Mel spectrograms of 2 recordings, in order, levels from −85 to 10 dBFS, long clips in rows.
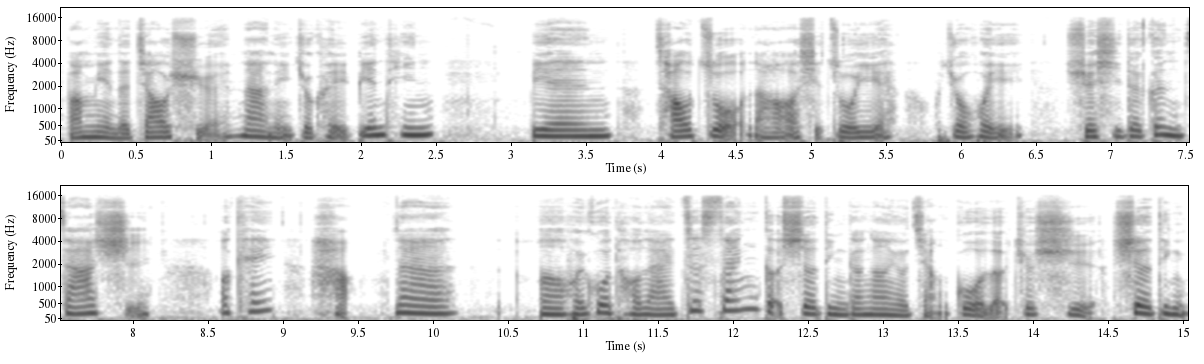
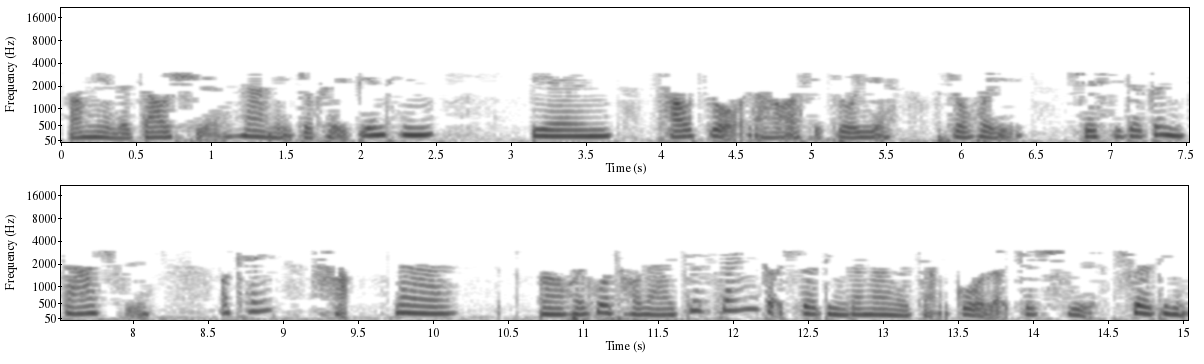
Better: first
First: none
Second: garbled, watery; badly; nothing above 3 kHz

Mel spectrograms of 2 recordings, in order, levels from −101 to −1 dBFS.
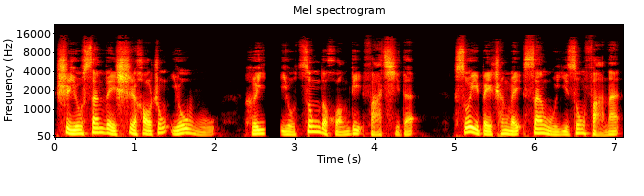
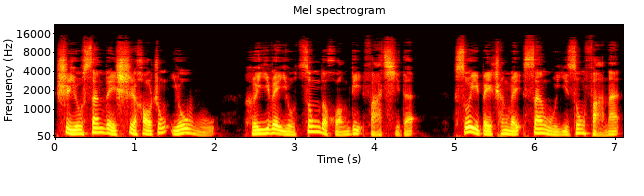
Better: second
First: audio cutting out; at 2.5 s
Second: none

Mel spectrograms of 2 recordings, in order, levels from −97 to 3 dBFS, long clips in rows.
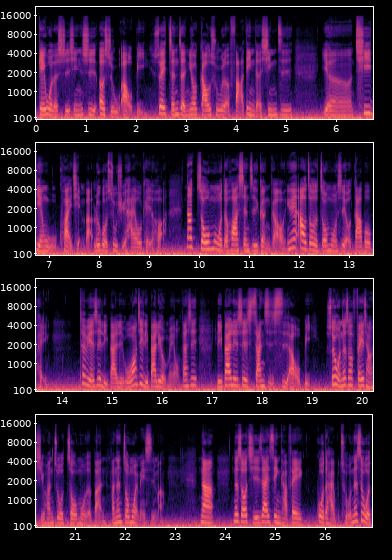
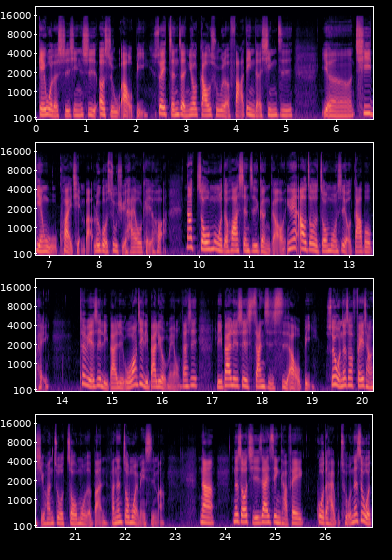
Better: second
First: low rumble; faint; throughout; 20 dB below the speech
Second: none

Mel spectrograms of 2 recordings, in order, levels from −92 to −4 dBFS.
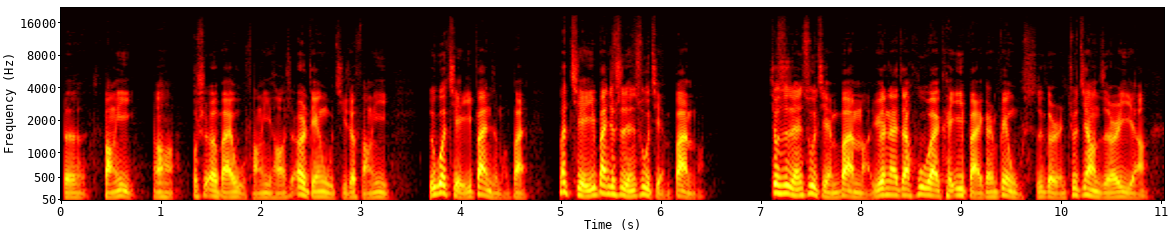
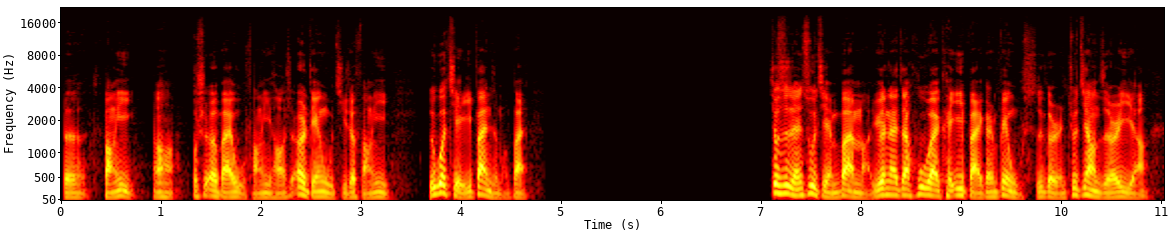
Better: first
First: none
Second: audio cutting out; at 5 s for 2 s

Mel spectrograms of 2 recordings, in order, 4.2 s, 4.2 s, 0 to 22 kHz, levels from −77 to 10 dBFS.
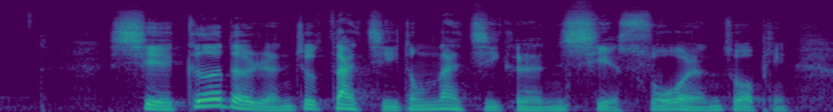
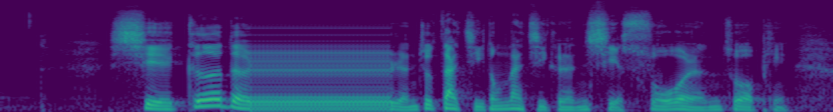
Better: first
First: none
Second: audio freezing; at 1.5 s for 0.5 s

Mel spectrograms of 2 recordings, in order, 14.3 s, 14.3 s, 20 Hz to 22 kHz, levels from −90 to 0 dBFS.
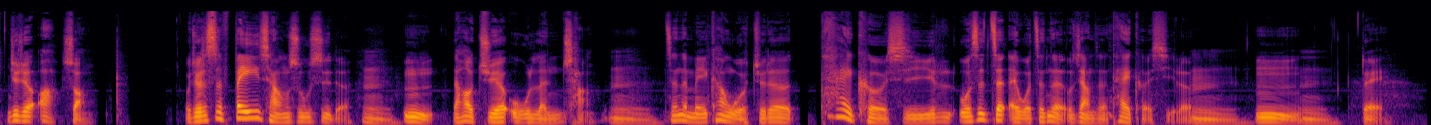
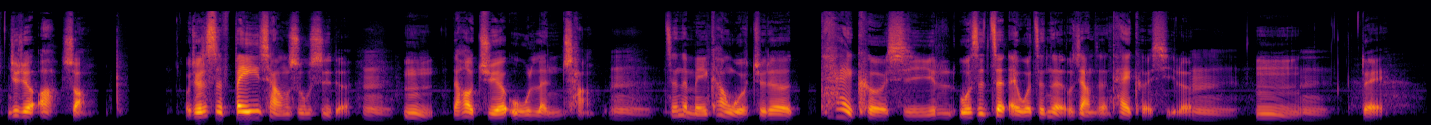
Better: first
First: none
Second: thin; very; fading below 350 Hz

